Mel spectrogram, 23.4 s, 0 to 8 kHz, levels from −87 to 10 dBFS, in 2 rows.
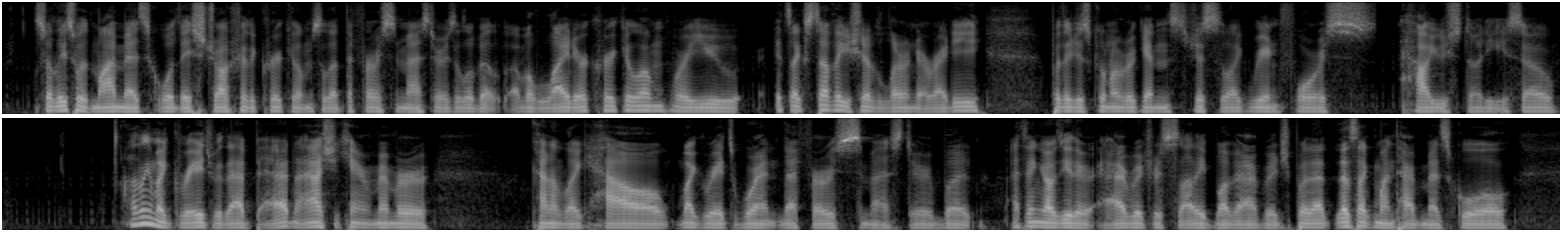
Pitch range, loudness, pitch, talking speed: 85-100 Hz, -30 LUFS, 90 Hz, 235 wpm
